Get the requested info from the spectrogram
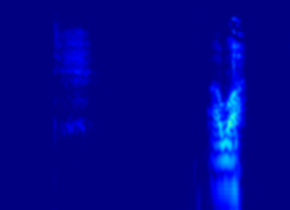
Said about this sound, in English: Why do we do that? Why do we say bless me after sneezing? Does anyone know?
